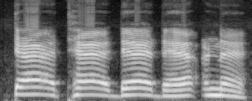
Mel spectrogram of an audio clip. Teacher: जो आपकी जीभ होगी वह आगे से ऊपर उठेगी और ऊपर वाले जबड़े में लगेगी, उसे हम बोलते हैं मूर्धा में लगना। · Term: मूर्धन्य व्यंजन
